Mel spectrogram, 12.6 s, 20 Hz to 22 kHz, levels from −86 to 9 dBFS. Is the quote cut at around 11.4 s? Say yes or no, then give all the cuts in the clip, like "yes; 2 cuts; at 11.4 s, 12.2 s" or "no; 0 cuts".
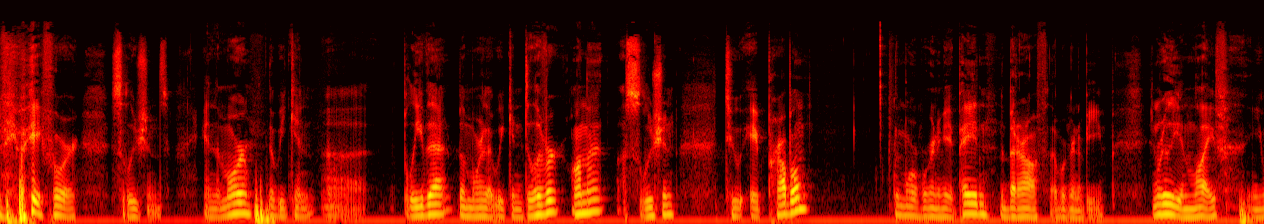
no; 0 cuts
